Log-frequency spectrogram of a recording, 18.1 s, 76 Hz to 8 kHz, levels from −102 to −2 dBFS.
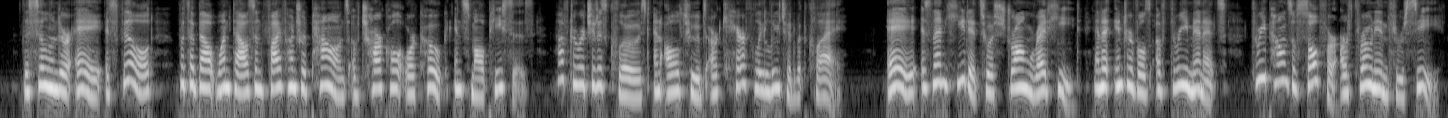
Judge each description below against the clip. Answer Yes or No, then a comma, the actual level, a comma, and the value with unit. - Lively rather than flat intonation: No, average, 4.0 semitones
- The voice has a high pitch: Yes, high, 245 Hz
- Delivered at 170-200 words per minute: Yes, average, 175 wpm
